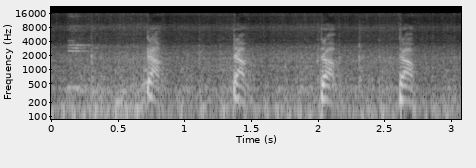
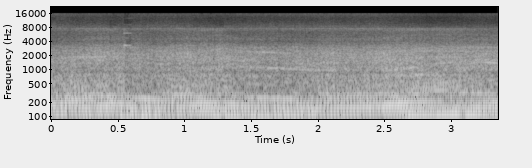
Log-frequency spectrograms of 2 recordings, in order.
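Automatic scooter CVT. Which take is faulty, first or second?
first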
